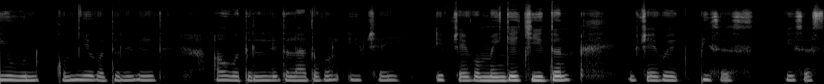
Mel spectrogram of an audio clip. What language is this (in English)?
Tugen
